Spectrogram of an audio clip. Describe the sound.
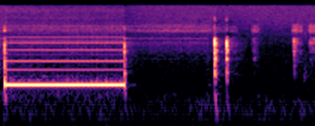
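Telephone ringing tone while placing a call: a single steady buzzing tone lasting about a second, followed by near silence with a few soft clicks.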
